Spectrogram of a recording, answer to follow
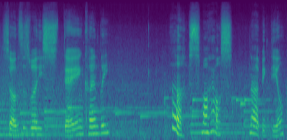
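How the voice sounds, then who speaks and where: A woman giving casual gameplay commentary, excitable, with blurted asides and crude joking. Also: lowish voice, takes it slowly. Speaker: gameplay streamer. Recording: game music behind the voice.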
